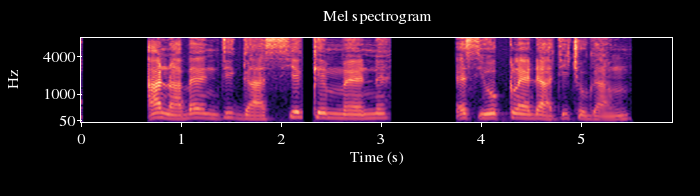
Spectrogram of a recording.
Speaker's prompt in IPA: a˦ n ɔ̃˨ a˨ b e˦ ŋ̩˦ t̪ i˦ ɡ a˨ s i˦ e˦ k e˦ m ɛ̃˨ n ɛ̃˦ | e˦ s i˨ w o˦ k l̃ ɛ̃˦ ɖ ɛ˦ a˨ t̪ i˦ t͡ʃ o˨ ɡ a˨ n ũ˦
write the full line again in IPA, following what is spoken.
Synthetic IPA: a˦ n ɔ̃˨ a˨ b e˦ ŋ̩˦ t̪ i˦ ɡ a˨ s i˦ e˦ k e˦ m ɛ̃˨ n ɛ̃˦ | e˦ s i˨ w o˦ k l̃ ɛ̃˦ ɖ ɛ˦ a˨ t̪ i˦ t͡ʃ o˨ ɡ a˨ ŋ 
